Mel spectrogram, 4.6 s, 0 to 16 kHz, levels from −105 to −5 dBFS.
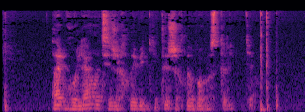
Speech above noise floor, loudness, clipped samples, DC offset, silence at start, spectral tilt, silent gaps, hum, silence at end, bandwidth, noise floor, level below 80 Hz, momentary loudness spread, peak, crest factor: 28 dB; -37 LUFS; under 0.1%; under 0.1%; 0.05 s; -1.5 dB/octave; none; none; 0.4 s; 12 kHz; -68 dBFS; -66 dBFS; 17 LU; -16 dBFS; 26 dB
